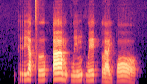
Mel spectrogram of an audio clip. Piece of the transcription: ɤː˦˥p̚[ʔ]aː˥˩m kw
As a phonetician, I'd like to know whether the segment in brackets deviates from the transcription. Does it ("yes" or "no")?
no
